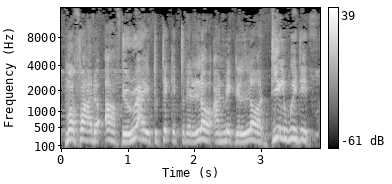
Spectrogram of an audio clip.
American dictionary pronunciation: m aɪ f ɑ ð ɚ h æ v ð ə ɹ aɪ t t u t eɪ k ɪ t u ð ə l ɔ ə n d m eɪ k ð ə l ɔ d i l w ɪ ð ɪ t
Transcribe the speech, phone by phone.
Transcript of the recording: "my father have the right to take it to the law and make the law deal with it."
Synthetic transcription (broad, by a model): m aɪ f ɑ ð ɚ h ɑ f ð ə ɹ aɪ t t u t eɪ k ɪ t u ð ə l ɔ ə n m eɪ k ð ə l ɔ d i l w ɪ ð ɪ t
